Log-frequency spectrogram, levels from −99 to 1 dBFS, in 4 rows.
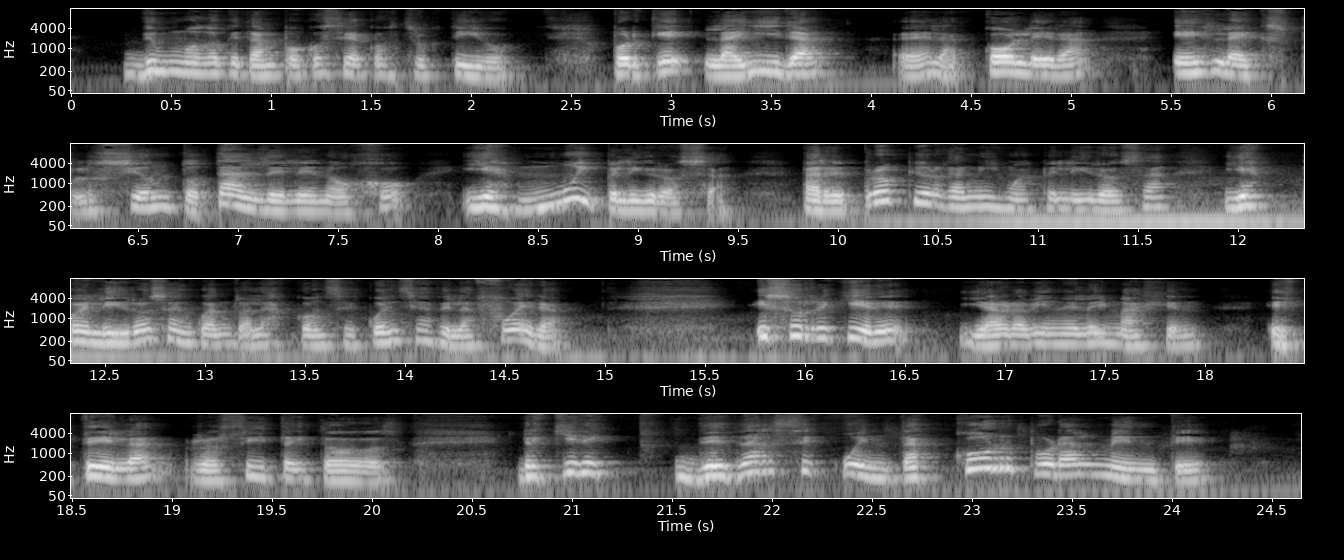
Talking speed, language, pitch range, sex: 135 wpm, Spanish, 155-220 Hz, female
